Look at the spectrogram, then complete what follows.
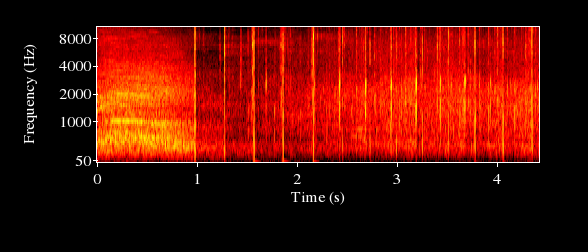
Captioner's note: applause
